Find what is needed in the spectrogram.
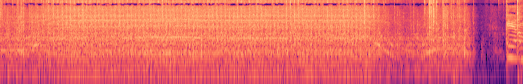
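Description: Janome electric sewing machine stitching a seam through cotton fabric at a fast, even rate, its motor pitch rising as it gets going and falling as it slows; it stops shortly before the end.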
